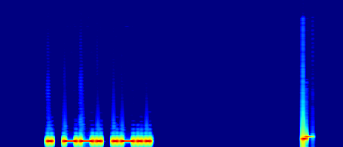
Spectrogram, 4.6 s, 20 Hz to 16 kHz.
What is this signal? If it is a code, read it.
Morse code, heard as a keyed tone, about 21 wpm, 700 Hz. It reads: EGL
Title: USA Call Sign Postfixes - 3 Letters 22wpm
